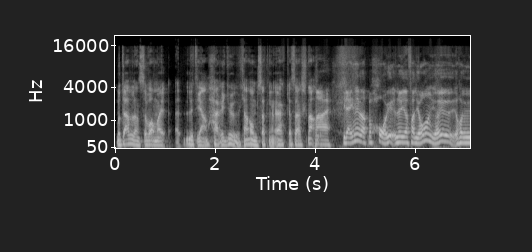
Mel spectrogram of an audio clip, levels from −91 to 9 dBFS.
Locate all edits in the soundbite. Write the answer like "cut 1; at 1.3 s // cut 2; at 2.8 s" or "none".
cut 1; at 4.0 s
